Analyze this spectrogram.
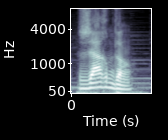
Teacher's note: this vowel sound could be compared to the English a in a word like back, but nasalized. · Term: nasal vowel un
